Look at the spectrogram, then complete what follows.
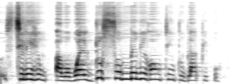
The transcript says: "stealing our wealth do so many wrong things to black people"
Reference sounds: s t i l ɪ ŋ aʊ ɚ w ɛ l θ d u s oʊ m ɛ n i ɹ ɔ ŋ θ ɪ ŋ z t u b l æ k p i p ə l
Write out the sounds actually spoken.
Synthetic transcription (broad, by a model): s t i l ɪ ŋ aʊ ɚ w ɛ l d u s oʊ m ɛ n i ɹ ɔ ŋ t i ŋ t u b l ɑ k p i p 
